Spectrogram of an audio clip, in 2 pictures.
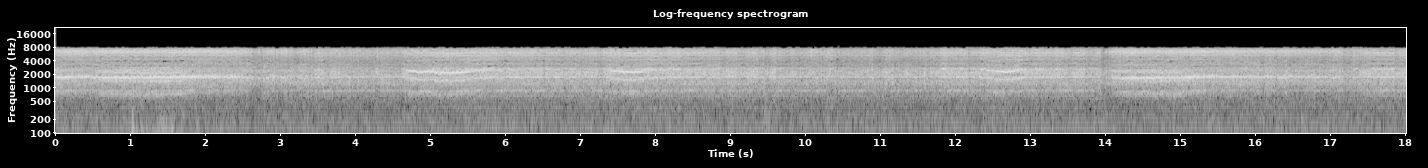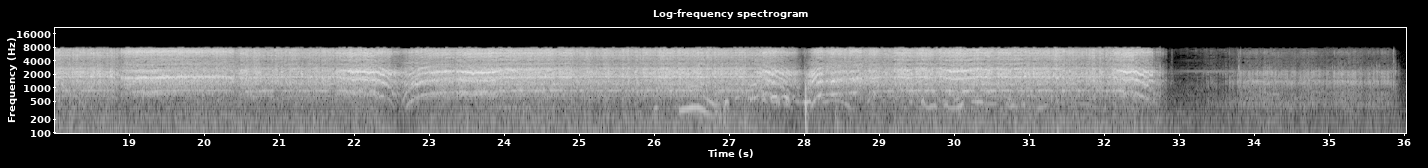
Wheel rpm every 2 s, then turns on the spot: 220, 230, 230, 230, 230, 230, 230, 220, 230, 230, 230, 160, 220, 200, 160, 230, 100, 10.
32-36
